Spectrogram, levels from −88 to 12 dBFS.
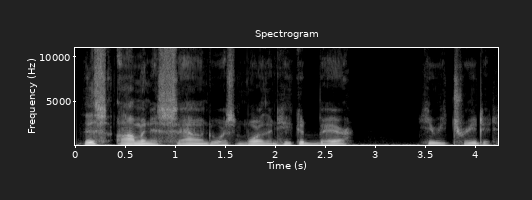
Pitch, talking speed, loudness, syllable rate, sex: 100 Hz, 155 wpm, -20 LUFS, 4.5 syllables/s, male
